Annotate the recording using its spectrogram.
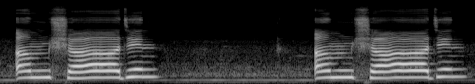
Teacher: ہم نے میم ساکنہ کو ظاہر کر کے پڑھا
